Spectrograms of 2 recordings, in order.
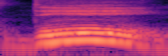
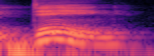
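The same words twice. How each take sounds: First: The vowel is held long. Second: The vowel is said short. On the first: It means squirrel. "It means you have to say it longer. So it's ding" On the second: It is not a word. "if I say ding, and it's not anything"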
